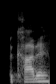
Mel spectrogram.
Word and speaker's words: Akata: gonna be going through your your project uh AATA is that how you say it aada yep yep okay um and that's you would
